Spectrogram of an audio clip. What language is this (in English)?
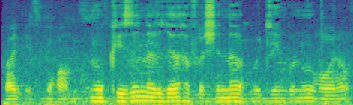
Kinyarwanda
